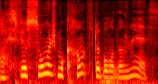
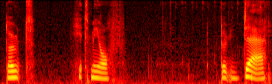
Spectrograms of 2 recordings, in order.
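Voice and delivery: ordinary talk

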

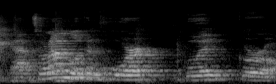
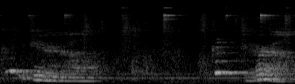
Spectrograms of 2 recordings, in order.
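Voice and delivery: normal talking voice

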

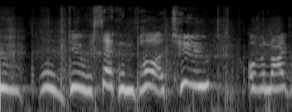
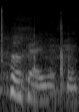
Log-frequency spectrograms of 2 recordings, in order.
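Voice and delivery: hushed; 9 semitones lower, 12 dB quieter than usual. Pretend. Hiding on patrol.

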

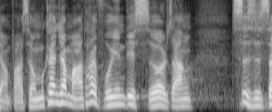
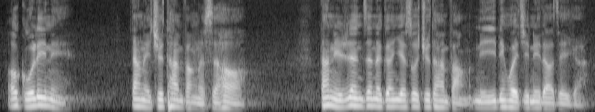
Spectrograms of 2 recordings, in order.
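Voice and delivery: usual speaking voice

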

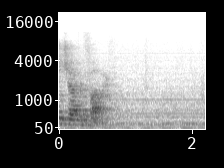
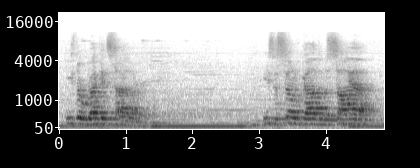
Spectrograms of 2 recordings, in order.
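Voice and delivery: steady, reverent prayer voice; closing prayer; 2 semitones lower, 3 dB quieter than usual. Acted. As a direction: pastor leading the congregation in prayer.

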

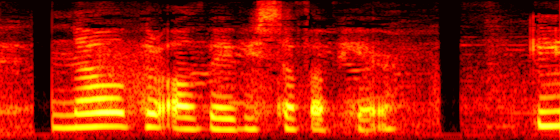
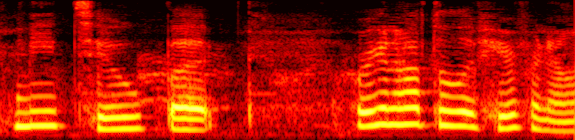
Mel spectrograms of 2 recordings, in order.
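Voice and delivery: usual speaking voice

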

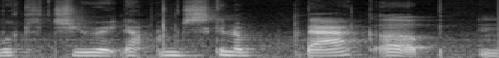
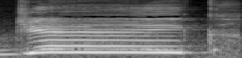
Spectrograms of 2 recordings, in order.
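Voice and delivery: drawn-out call, sighing; 8 semitones higher, 4 dB louder than usual. Real, not acted. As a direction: call him from across the house. Calling out to brother.

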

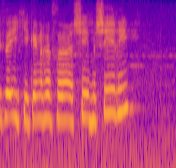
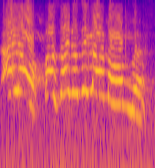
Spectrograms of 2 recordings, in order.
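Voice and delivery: much higher and louder, dazed nephew; high stoned voice; 11 semitones higher, 5 dB louder than usual. Acted. Nephew high on grass, staring at his hands, squealing loud and high. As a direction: freak out at your own hands, high and loud.

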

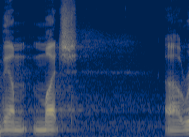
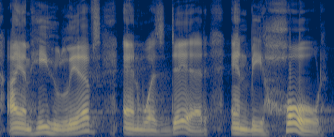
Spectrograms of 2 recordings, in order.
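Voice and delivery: louder, slow proclaiming; preaching proclamation; 6 dB louder, slower than usual. Acted. Preacher reading Jesus's words, slow and louder. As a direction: stretch out "behold" for weight.

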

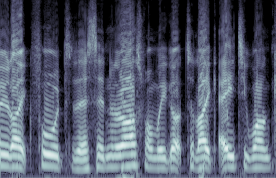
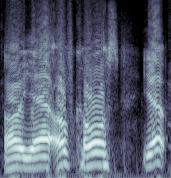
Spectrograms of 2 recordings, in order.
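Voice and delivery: ordinary delivery

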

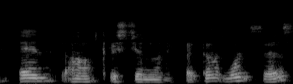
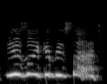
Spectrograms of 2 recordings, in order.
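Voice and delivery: much higher squeaky puppet; 13 dB louder than usual. Acted. Mickey the puppet cutting in, high-pitched. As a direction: make the puppet pipe up.

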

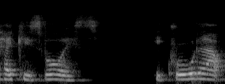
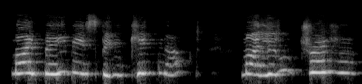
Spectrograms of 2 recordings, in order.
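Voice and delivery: much higher and louder, a crying screech; 8 dB louder than usual. A narrator's reading. Frantic mother screeches over her missing baby, crying. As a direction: wail it out in a hysterical screech. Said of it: "screeched Missus".

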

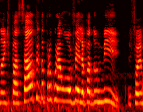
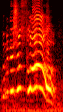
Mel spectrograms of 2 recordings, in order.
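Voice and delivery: high frantic yelling; panicked calling; 8 semitones higher, 10 dB louder, slower than usual. Real, not acted. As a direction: call out in a panic.

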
